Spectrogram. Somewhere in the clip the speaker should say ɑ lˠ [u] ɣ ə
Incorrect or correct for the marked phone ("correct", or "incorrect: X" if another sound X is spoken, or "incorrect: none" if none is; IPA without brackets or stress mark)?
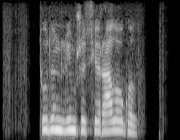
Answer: incorrect: o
